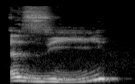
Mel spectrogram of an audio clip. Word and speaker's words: Sie: Sie. Z, три буквы Z, то S и E. Первая S вначале читается как Z.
